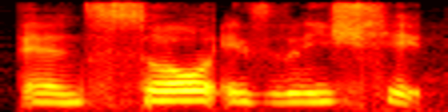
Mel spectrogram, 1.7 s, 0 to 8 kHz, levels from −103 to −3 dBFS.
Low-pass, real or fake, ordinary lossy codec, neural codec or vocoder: 7.2 kHz; fake; none; codec, 24 kHz, 1.5 kbps, HILCodec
